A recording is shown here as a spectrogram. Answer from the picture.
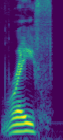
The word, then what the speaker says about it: Ralph: Okay, the BAFTA winning actor's name is actually pronounced Rafe Fiennes. So that's what it is. There's a F at the end of it. Rafe. People say Rafe or Ray Fiennes, but I think it just kind of blends into his last name, you know what I mean? So right. – It's pronounced Rafe, the first name.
